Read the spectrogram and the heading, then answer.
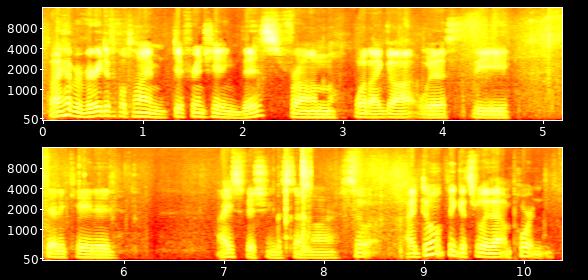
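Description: A man with a low, gravelly voice talks through his ice fishing setup outdoors on a frozen lake. He explains things in a calm, practical way and gets upbeat when a fish bites. He is picked up by a camera standing a few metres away. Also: dry recording. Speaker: fishing channel host. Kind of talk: casual how-to demonstration.

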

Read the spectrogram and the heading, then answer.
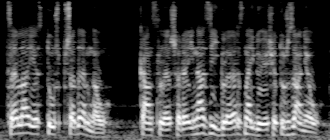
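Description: An actor playing an obedient military computer assistant in a sci-fi audio drama, speaking in formal, clipped, emotionless reports. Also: male voice, mid-range voice, lively intonation, measured pace, darkish tone. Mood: impassive.

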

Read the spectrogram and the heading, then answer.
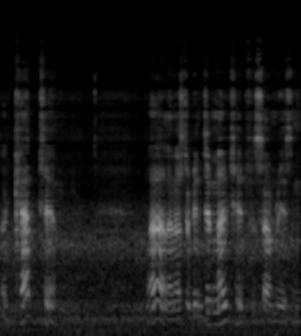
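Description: Curt sarcastic boss officer in a radio play, cool and callous, bright edge, distant on a call. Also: male voice, medium pitch, sing-song, normal speed, slight background noise. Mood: sardonic, impatient. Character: curt, sardonic male superior officer, coolly callous. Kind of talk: naturalistic radio drama acting.

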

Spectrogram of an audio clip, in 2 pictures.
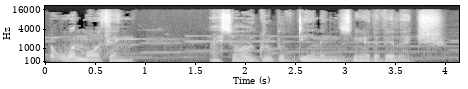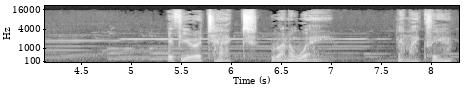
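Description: A man voicing a stern, calm swordsman mentor in a video game, measured and instructive. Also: low voice. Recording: music under the dialogue.

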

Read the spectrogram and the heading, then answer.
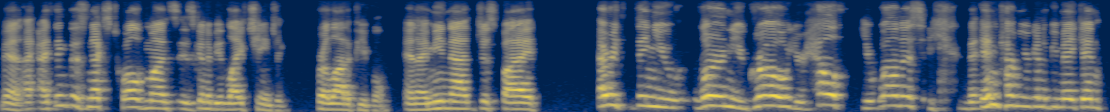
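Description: A high-pitched man in his forties speaks over a webcam on a video call, pumping up his team with repeated rallying cries. His audio is a little dull and lo-fi. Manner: rallying, repetitive hype phrases. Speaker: host of a sales team call. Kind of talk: energetic motivational call. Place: home room, video call.

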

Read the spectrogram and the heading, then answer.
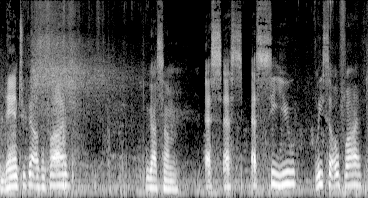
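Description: A man's voice: fairly high pitch, dark tone. A man giving casual, off-the-cuff vlog commentary in short, slangy phrases as he sorts through things. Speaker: vlogger, vintage clothing reseller. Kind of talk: casual off-the-cuff commentary while sorting clothes. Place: large indoor thrift warehouse. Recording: clear background noise of a warehouse.

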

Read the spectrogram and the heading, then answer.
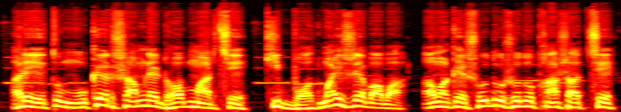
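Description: A man's voice: medium pitch, animated, brisk, close to an everyday voice. Man playing a grumbling village landlord, music behind. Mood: defensive. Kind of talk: Bengali cartoon story voice acting.

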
